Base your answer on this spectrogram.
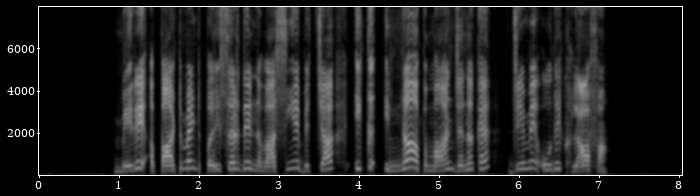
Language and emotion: Dogri, angry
